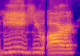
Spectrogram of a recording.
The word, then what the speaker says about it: bureau: I don't know how it's pronounced. BUREAU.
